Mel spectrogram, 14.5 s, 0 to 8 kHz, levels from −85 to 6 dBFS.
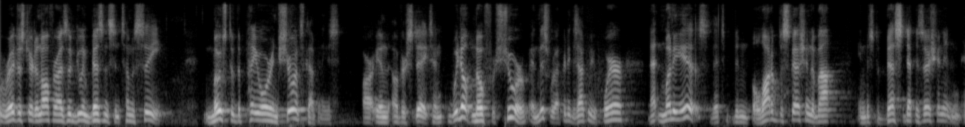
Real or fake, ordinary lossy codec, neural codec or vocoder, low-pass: fake; Opus, 64 kbps; codec, 16 kHz, 1 kbps, X-Codec, HuBERT features, trained on balanced general audio; 7.2 kHz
